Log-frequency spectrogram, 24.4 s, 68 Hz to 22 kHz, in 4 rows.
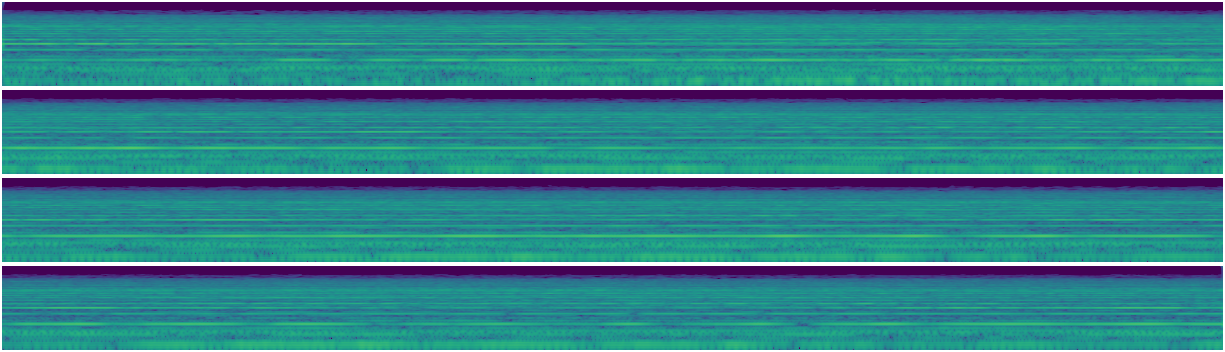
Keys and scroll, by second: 23.0 z, 23.8 ctrl+s.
